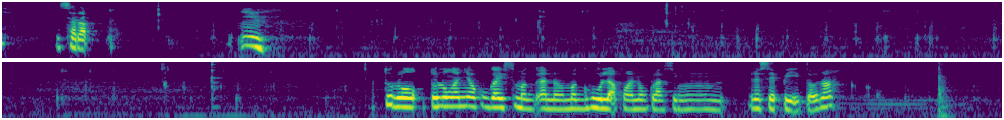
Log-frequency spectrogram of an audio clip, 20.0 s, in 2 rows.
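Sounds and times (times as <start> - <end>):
quiet chewing: 1.1 - 13.8, 18.5 - 20.0.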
